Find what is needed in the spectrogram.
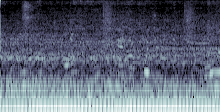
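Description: Steady low rumble inside a car's cabin, with faint voices from outside the car.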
